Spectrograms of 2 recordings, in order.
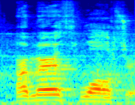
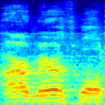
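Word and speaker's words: Armathwaite: Armerthwalt or something like that is what I believe I was told. Armerthwalt. I believe what I've been told is that Armerthwalt is the correct way to say that.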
